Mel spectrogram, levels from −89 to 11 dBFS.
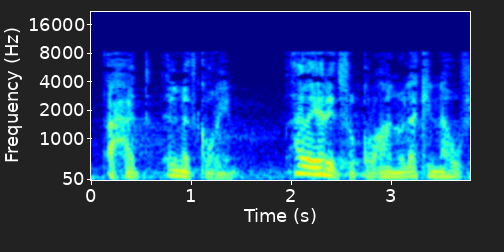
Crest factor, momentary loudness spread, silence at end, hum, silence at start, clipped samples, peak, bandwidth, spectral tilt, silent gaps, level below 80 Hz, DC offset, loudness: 18 dB; 14 LU; 0 s; none; 0.15 s; under 0.1%; -10 dBFS; 8.8 kHz; -6.5 dB/octave; none; -56 dBFS; under 0.1%; -29 LUFS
